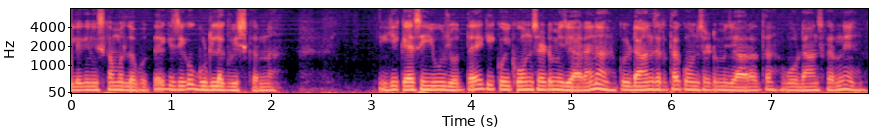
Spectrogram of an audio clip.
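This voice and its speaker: A man's voice: medium pitch, mellow. A man teaching English vocabulary for exams in a casual lesson, explaining words with memory tricks and acted everyday examples. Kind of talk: casual Hindi exam-prep lesson.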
